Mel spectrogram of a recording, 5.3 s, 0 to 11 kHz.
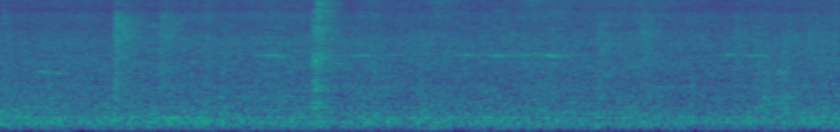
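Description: Cikuray passenger train running slowly over the rails at about 20–25 km/h, heard from its rear: a steady low rumble with a couple of sharp clicks from the wheels on the track.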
